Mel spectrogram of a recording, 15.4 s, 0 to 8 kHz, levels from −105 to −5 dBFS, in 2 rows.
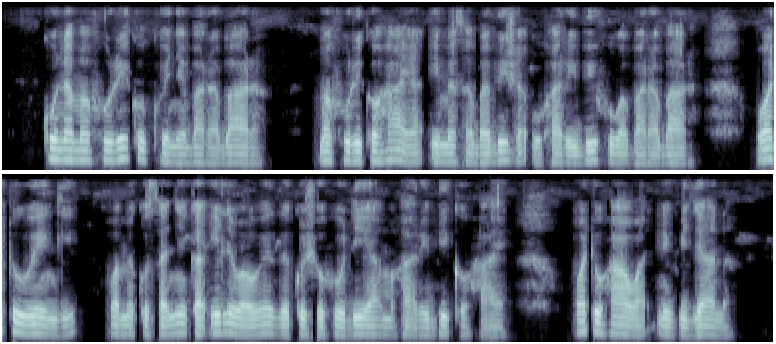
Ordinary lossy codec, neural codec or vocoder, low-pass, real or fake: AAC, 32 kbps; none; 7.2 kHz; real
